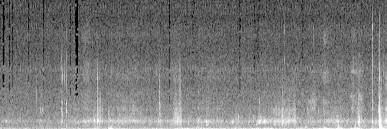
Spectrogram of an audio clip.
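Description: Water lapping against a bass boat's hull, with low wind rumble on the microphone that grows louder toward the end. A few sharp knocks and clicks come through, the loudest near the end, as a pike is hooked and fought on a spinnerbait rod.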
